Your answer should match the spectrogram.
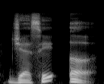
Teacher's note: मध्य स्वर जीभ का मध्य भाग थोड़ा सा ऊपर उठता है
